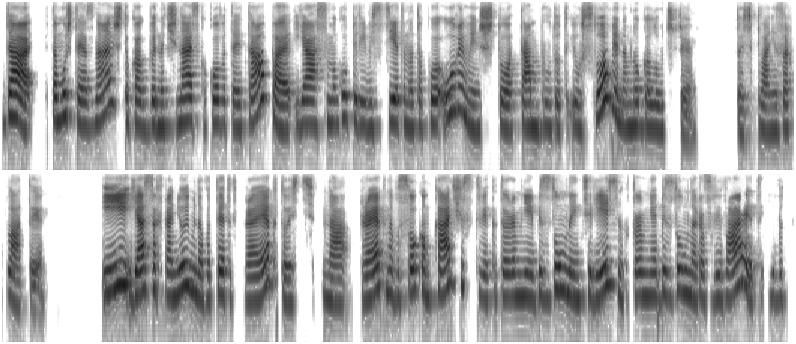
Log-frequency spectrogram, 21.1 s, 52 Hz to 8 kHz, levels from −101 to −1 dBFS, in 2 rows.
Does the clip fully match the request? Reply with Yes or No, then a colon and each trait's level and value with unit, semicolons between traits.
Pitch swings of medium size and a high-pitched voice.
Yes: average, 3.0 semitones; high, 205 Hz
